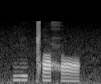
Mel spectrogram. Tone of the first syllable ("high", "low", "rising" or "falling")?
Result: high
